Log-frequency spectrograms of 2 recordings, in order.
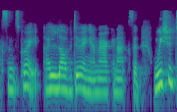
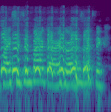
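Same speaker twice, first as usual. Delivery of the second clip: laughing aloud; 7 semitones higher, 3 dB louder than usual. Real, not acted. Laughing at going off on a tangent.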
